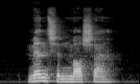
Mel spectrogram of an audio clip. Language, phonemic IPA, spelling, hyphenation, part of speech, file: Dutch, /ˈmɛn.sə(n)ˌmɑ.saː/, mensenmassa, men‧sen‧mas‧sa, noun, Nl-mensenmassa.ogg
- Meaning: a crowd of people, a multitude of humans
